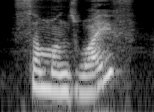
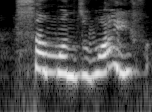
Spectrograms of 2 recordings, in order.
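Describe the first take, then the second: First: Said in the usual way. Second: Slow, higher sneering repeat; mocking echo. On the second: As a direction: throw her words back at her with scorn. Poppy echoes mockingly.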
